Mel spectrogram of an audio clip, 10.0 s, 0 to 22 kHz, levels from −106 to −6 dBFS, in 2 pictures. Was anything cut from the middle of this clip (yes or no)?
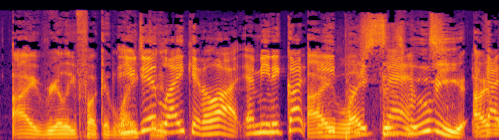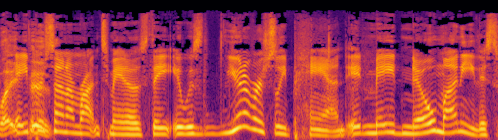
no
